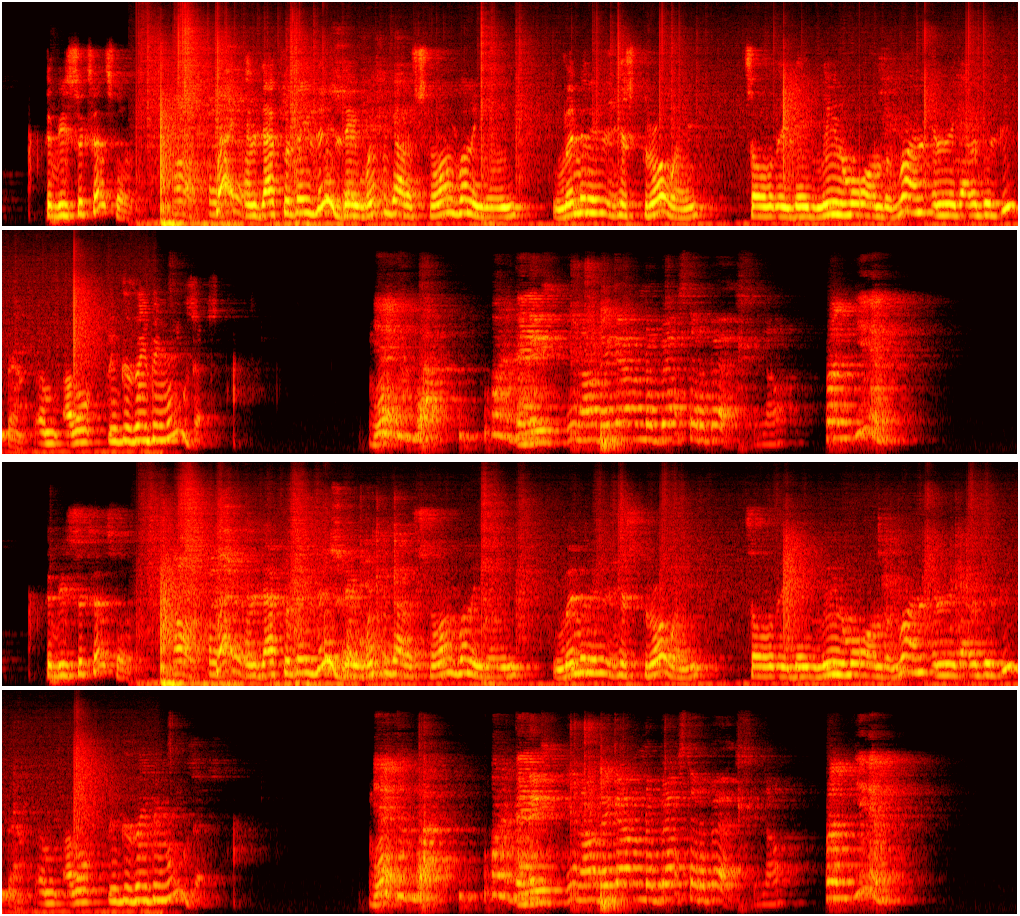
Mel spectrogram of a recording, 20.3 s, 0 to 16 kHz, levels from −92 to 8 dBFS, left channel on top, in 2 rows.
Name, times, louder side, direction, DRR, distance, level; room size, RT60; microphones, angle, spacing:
voice 1, 0.5-1.3 2.1-5.2 5.5-7.0 7.4-12.2, left 5 dB, 70° left, 10 dB, 0.5 m, -23 dB
Crackle, 1.3-11.7, left 1 dB, 90° left, 1.4 m, -36 dB
voice 2, 1.7-2.5 3.2-4.4 13.8-14.1 15.3-18.0, right 1 dB, 15° right, 1 dB, 0.9 m, -30 dB
voice 3, 13.9-14.4 15.1-15.5 18.4-19.0, right 1 dB, 50° right, -6 dB, 2.8 m, -29 dB
8.2 x 6.7 x 2.9 m, 0.81 s
head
